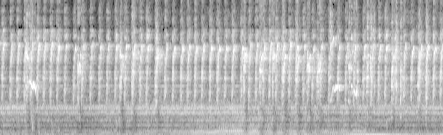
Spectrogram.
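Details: Brown-throated sunbird, locally called kolibri kelapa, used as a lure: a fast, unbroken stream of thin, high chipping notes repeated several times a second, with a faint low hum underneath.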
